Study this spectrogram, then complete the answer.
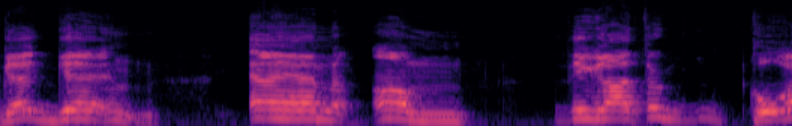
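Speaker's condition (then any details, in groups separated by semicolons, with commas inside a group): Ataxia telangiectasia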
